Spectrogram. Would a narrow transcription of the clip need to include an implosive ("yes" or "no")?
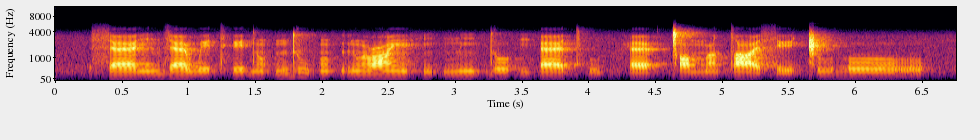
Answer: no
